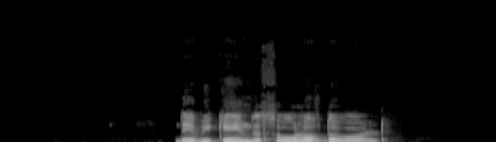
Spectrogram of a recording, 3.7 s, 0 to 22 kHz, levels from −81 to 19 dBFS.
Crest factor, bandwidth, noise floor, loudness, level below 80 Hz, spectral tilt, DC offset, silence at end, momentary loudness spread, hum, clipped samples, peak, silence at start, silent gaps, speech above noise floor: 18 dB; 9.6 kHz; -85 dBFS; -16 LUFS; -58 dBFS; -8 dB/octave; under 0.1%; 0.9 s; 11 LU; none; under 0.1%; -2 dBFS; 1.3 s; none; 70 dB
